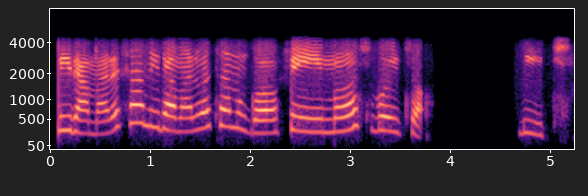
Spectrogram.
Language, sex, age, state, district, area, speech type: Goan Konkani, female, 18-30, Goa, Tiswadi, rural, conversation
